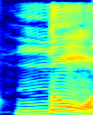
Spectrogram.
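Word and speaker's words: know: के एन ओ डब्लू नो इसमें के साइलेंट है ध्यान रखिएगा के साइलेंट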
